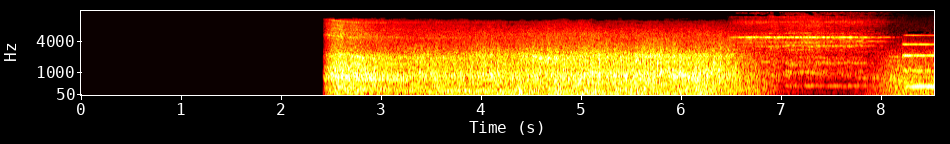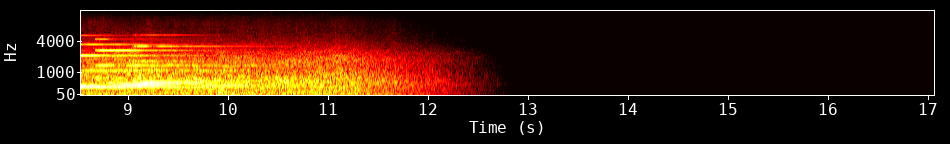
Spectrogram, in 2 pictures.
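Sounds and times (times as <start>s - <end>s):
rush of train passing: 2.4s - 12.4s
steady high tones: 6.5s - 11.8s.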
